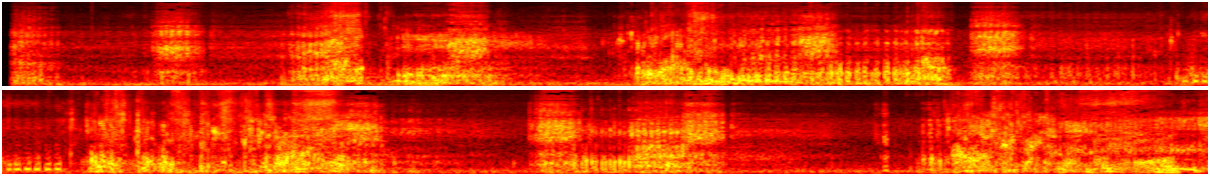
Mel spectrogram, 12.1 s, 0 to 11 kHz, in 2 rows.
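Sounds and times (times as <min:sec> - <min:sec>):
dogs growling: 0:00.1 - 0:12.0.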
